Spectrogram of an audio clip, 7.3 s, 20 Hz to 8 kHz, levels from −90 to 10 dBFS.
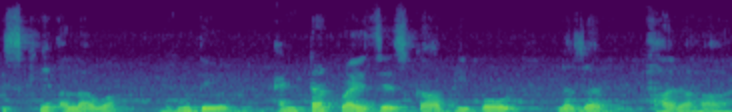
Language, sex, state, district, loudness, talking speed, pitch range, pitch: Hindi, male, Rajasthan, Bikaner, -16 LUFS, 80 wpm, 110-175 Hz, 145 Hz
